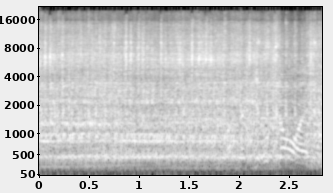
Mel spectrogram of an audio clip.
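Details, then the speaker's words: Cheap kids' motocross bike on a cold day, cold engine on choke: quick, slightly uneven idle putter; running fine. "anyway as you can hear I've got this little bike ticking over it's un choke"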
